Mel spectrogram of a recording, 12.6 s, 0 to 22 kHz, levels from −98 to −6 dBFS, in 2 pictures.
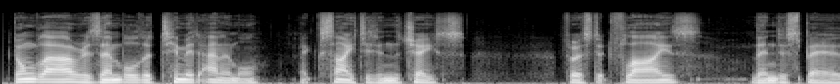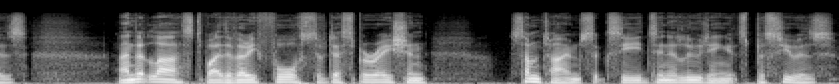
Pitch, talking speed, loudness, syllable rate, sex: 100 Hz, 140 wpm, -19 LUFS, 5.2 syllables/s, male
